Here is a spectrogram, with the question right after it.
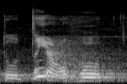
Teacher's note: طا کی آواز موٹی ہوگی طا کو عین سے ملا کر عین کو حلق سے ادا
